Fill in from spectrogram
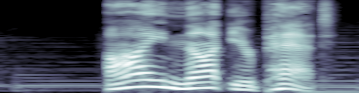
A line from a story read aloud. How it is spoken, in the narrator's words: it stated very firmly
